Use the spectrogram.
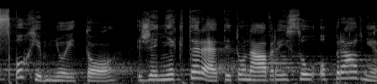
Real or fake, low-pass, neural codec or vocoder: real; 14.4 kHz; none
